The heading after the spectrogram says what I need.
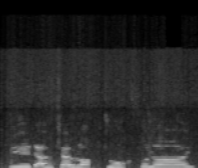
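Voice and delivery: high, slow mock auntie voice with her accent; aunt mocking how Mansfield people talk, in a high, slow put-on accent; imitating auntie. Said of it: "she went".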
